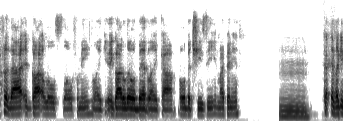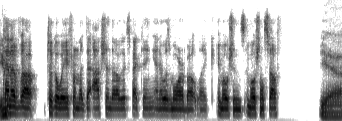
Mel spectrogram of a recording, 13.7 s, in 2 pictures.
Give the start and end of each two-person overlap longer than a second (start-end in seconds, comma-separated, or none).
none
